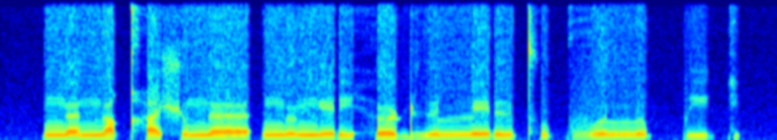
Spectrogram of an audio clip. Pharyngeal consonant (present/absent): absent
